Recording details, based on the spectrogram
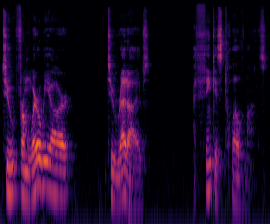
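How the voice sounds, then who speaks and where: A young man with a mid-range voice, a guest telling stories, recounts a wild adventure in casual conversation with lively energy. He swears freely, says "dude" constantly, and acts out quick impressions of the people involved.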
